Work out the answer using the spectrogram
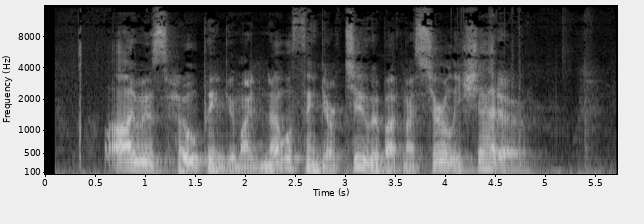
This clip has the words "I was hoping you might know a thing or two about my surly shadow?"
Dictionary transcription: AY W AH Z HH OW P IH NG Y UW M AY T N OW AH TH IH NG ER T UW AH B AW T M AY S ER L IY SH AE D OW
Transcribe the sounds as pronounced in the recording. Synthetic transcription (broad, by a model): AY W AH Z HH OW P IH NG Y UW M AY T N OW AH TH IH NG ER T UW AH B AW T M AY S ER L IY SH AE D OW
